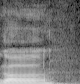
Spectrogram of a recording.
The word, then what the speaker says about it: gars: Bonjour, les gars. He says, he spells it G-A-R-S, but the R and the S is silent in French.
